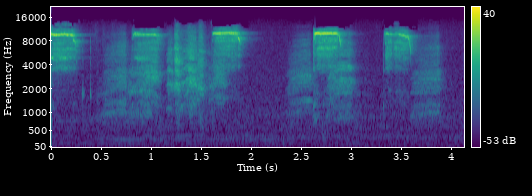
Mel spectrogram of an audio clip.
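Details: Bathing and feeding rainbow lorikeets give long, raspy, overlapping screeches that blend into a noisy chatter. Sharp shrill notes recur. A brief lull is followed by two more loud squawks.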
